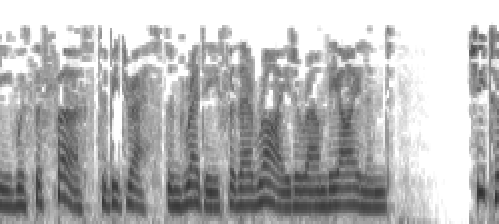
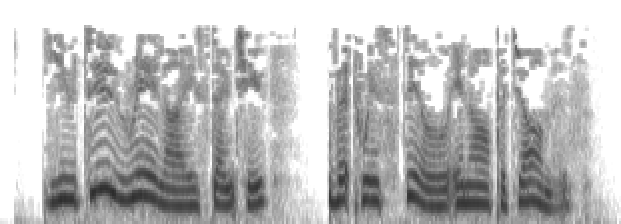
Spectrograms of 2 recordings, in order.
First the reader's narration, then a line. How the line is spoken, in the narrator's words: Becky paused and then said, very calmly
